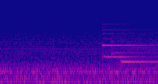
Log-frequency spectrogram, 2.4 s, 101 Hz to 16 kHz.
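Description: A low steady hum, then about a second and a half in a short chime of a few falling notes from the PC: the Windows 10 notification sound as a desktop notification pops up after boot.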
